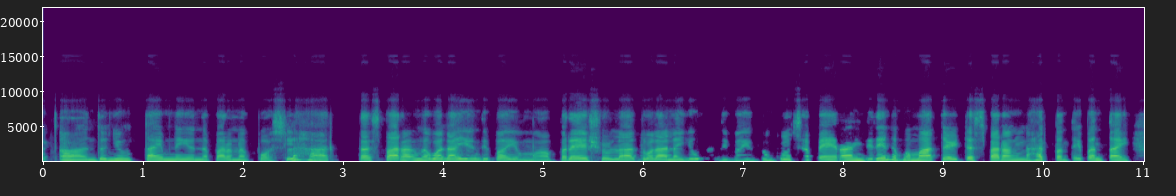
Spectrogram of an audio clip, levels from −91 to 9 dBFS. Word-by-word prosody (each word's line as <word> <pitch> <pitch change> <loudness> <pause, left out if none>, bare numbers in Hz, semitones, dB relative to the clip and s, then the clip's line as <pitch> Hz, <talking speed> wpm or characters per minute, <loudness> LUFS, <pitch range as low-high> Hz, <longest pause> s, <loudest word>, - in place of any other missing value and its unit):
'yung, 200 - -12
ah, 190 -1 +2
don 210 +3 -1
'yung 220 0 +1 0.2
time 200 -1 +2
na 195 - -1
'yon 185 -1 -3
na 180 - -6
parang 180 0 -1
nag-pause 170 +1 -5
lahat, 235 -6 -1 0.2
tapos 195 0 -1
parang 230 +1 +3
nawala 225 0 +2
'yung 225 -1 -1
'di 210 - -4
ba, 200 0 -1
'yung 180 -5 -5
mga 155 +1 -6
pressure 180 +1 +1
lahat 175 0 0
wala 180 +1 +3
na 185 0 -1
'yon 210 +3 -3 0.2
'di 175 -1 -11
ba, 190 - -10
'yung 190 0 -8
tungkol 190 0 -5
sa 190 - -5
pera 180 +4 +3
hindi 210 -2 0
na 240 - +3
'yan 290 - +1
nagma-matter 215 -3 +3
tapos 195 0 0
parang 200 0 +4
lahat 230 +3 +1
pantay-pantay 170 0 0
195 Hz, 205 wpm, -23 LUFS, 180-215 Hz, 0.2 s, parang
